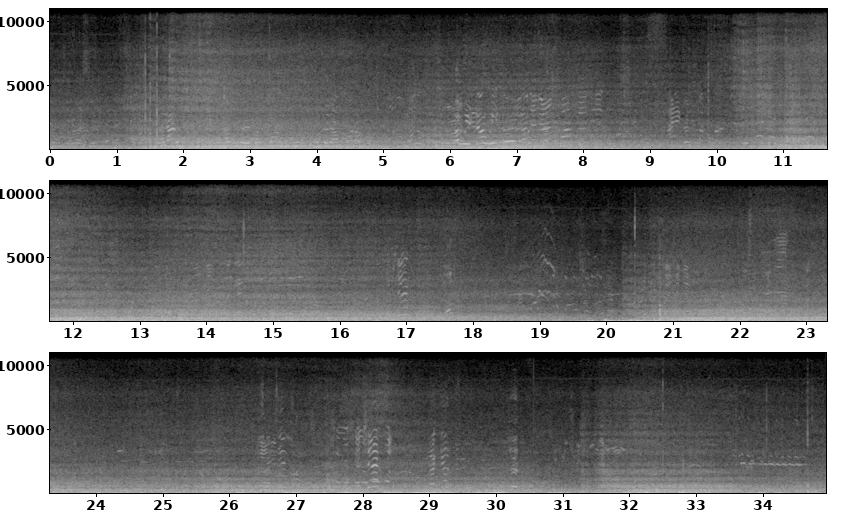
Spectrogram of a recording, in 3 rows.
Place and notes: Groix, France - beach sound
people are sunbathing and playing on the beach on the isle of Groix
5 August 2015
